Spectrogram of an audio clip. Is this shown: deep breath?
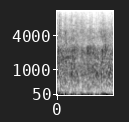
no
